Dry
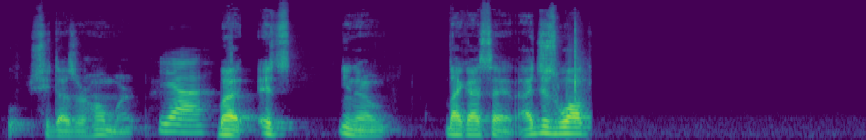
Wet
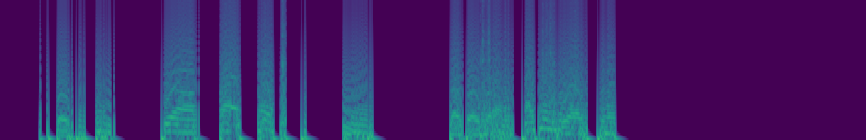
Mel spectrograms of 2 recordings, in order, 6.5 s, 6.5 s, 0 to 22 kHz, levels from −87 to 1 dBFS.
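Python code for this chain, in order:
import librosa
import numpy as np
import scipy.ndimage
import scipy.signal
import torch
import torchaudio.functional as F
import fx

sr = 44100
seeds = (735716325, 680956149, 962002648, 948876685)

y = fx.pitch_trill(x, sr, semitones=8.5, every_ms=526)
y = y + 10.0 ** (-11.5 / 20.0) * np.pad(y, (int(269 * sr / 1000.0), 0))[:len(y)]
y = fx.schmitt(y, sr, flips_db=-25.0)
y = F.gain(torch.from_numpy(y), -8.0).numpy()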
